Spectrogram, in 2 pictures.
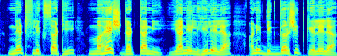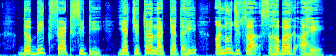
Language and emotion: Marathi, neutral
